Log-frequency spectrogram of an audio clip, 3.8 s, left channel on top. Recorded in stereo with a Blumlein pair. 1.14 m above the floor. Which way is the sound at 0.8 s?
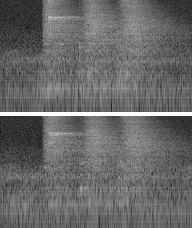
65° left.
